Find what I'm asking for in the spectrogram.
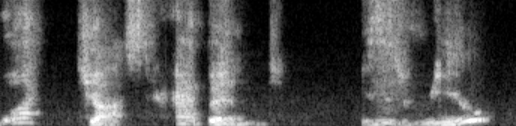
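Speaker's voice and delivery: dazed, shell-shocked tone. Player giving their character Lawrence's reaction to a shocking event, stunned. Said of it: "Lawrence is just stunned".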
